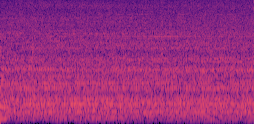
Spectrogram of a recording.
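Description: A hair dryer runs steadily during a salon blow dry on thick, long hair, a loud, close, continuous whooshing roar of airflow with no breaks or talk.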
